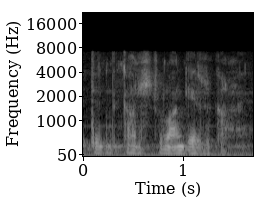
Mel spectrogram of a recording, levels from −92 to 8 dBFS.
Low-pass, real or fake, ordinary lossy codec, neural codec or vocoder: 7.2 kHz; real; Opus, 64 kbps; none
